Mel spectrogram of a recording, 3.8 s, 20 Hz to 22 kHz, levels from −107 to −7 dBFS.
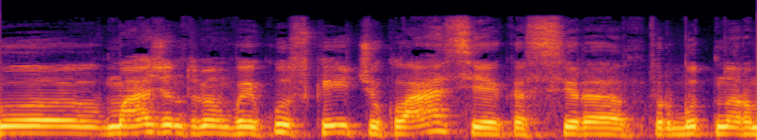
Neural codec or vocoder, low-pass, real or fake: none; 14.4 kHz; real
